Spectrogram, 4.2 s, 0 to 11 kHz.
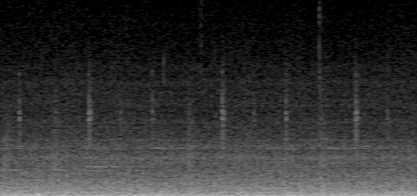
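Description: An old train on the UK East Coast line from Newcastle to York in Train Simulator 2022 rumbles along at a steady pace, a dense, constant low roar with faint rhythmic clicks above it and no voices.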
